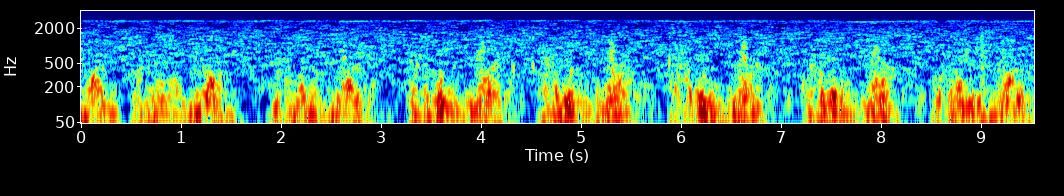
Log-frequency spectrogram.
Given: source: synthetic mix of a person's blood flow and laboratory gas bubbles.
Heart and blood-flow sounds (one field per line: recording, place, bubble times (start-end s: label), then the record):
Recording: Doppler ultrasound of blood flow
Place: precordium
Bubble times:
4.30-4.35 s: bubbles
4.49-4.53 s: bubbles
5.86-5.90 s: bubbles
8.81-9.06 s: bubbles
From the record:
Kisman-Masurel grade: 121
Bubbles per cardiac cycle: 1 to 2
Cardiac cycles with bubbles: 10 to 50%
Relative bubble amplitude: barely perceptible (0.100 to 0.250)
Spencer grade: 2 (many but less than half of the cardiac periods contain bubble signals, singularly or in groups)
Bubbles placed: anywhere in the cardiac cycle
